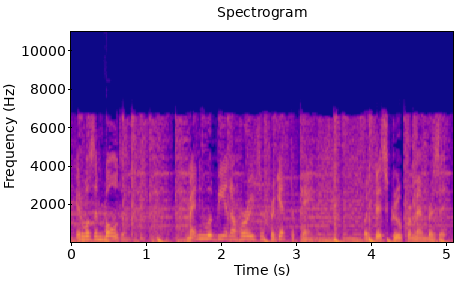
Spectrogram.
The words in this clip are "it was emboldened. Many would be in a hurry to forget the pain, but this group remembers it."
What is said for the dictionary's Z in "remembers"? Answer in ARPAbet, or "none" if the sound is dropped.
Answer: Z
